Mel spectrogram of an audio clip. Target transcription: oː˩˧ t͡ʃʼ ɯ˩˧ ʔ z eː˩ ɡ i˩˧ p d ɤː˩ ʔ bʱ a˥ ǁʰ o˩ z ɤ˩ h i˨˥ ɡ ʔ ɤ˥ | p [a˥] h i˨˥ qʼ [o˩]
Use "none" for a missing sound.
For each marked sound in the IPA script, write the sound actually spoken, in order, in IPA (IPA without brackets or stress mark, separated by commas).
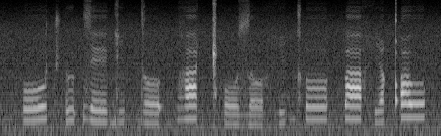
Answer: a˥, o˥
